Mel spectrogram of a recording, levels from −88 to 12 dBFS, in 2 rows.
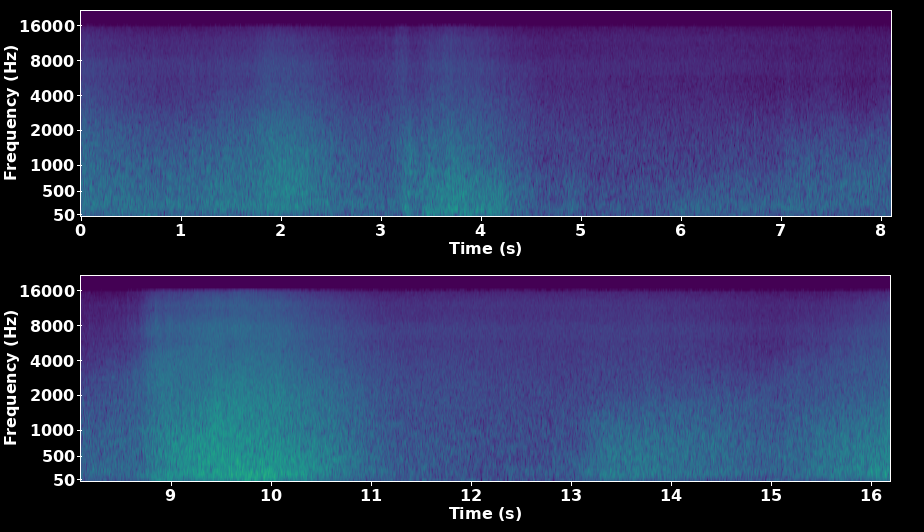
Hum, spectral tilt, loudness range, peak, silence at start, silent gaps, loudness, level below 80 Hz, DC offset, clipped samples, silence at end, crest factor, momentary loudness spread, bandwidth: none; -4 dB/octave; 18 LU; -14 dBFS; 0 s; none; -36 LUFS; -54 dBFS; under 0.1%; under 0.1%; 0 s; 22 dB; 22 LU; 16.5 kHz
